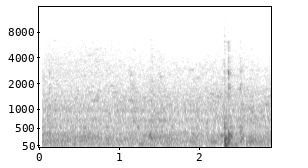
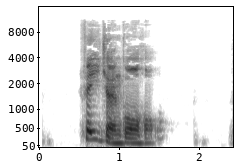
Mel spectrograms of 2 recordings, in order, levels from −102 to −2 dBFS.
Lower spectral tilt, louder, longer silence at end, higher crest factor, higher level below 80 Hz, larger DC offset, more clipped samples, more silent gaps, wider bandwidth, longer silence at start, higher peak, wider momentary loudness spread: first, -7.5 dB/octave vs -5.5 dB/octave; second, -57 LUFS vs -22 LUFS; second, 0 s vs 1 s; first, 26 dB vs 18 dB; about the same, -62 dBFS vs -66 dBFS; neither; neither; neither; second, 7.4 kHz vs 10.5 kHz; second, 0.05 s vs 0.55 s; second, -30 dBFS vs -8 dBFS; about the same, 15 LU vs 15 LU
